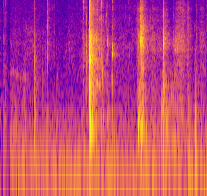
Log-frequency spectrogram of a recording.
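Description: A few sharp crinkling crackles of a plastic water bottle being handled and squeezed during a quick drink, with quiet pauses between the bursts and no talking.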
